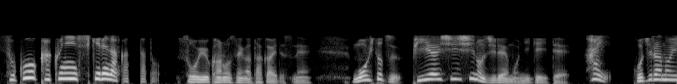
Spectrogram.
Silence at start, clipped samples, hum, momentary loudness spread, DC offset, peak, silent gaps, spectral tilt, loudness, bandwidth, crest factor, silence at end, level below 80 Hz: 0.05 s; under 0.1%; none; 18 LU; under 0.1%; -4 dBFS; none; -11 dB/octave; -21 LUFS; 4 kHz; 16 dB; 0 s; -44 dBFS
